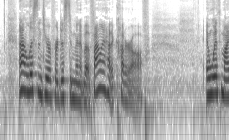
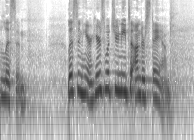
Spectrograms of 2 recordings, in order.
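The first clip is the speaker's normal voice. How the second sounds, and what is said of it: Stern scolding mom voice. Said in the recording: “my best mom voice that I probably haven't pulled out since Chrissy was like about 8 years old... my best mom voice”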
